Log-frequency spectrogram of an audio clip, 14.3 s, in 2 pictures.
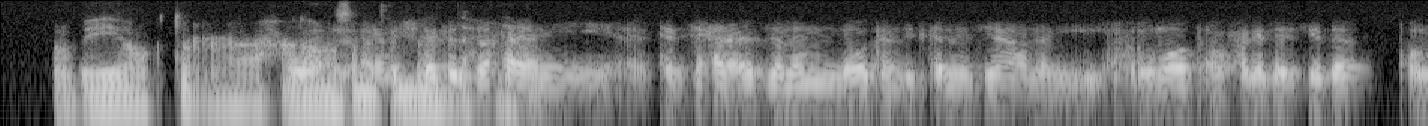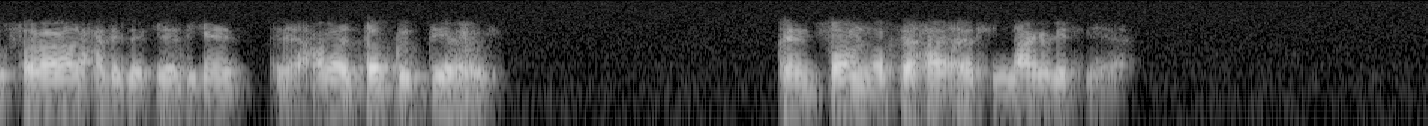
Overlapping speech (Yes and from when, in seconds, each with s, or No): Yes, from 1.4 s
